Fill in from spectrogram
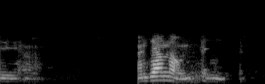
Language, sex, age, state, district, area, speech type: Nepali, male, 18-30, West Bengal, Darjeeling, rural, conversation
